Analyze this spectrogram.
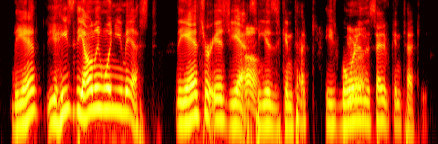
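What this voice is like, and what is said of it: Tennessee Southern accent. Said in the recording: “I'm guessing Tennessee... My accent must carry through... That was the basis of my guess, was your accent.”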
